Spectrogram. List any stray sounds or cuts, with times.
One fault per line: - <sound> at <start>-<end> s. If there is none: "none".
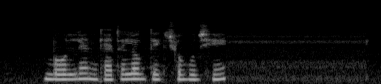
none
